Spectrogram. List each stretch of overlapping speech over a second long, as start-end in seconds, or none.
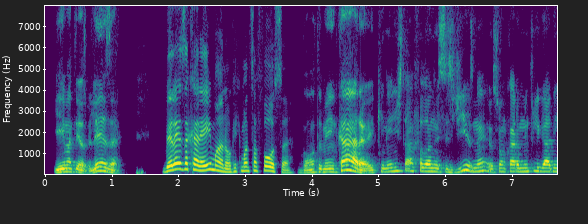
none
